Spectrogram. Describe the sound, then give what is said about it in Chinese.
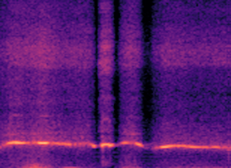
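A clear human whistle holds one steady, fairly high note for about a second and a half, wavering slightly and briefly breaking in the middle, with no talking over it. It is whistled from under an empty cardboard box at a street corner. “嘿，突然间，一声清脆的口哨吹了出来，威力停了下来，到处找，看看是谁在吹口哨。”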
